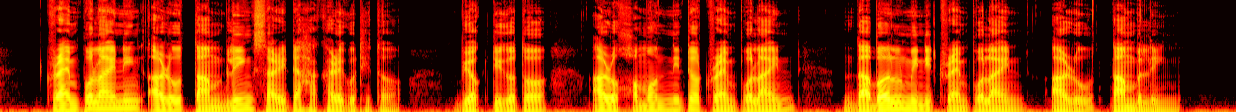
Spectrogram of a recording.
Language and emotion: Assamese, neutral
